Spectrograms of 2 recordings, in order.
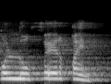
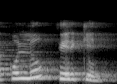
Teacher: وقفاً بھی اور وصلاً بھی اس کی را چاہے پر پڑھیں چاہے باریک پڑھیں، دونوں طرح سے جائز ہے۔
